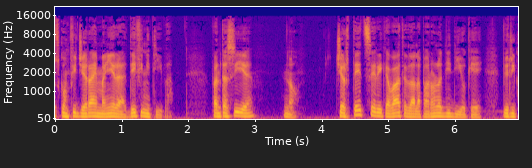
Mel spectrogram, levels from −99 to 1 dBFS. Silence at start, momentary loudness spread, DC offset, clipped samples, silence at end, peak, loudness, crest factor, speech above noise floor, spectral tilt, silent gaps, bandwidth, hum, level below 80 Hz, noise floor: 0 s; 12 LU; under 0.1%; under 0.1%; 0.05 s; -2 dBFS; -17 LUFS; 14 dB; 33 dB; -5 dB/octave; none; 15.5 kHz; none; -40 dBFS; -50 dBFS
